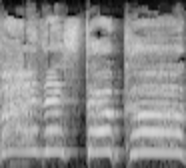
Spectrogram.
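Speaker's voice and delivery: put-on panicked shouting. Retelling a dad shouting during a leak: imitating dad shouting in panic. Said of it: "he's going".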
